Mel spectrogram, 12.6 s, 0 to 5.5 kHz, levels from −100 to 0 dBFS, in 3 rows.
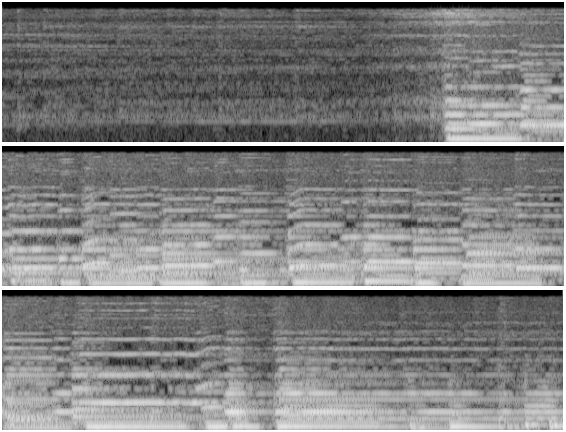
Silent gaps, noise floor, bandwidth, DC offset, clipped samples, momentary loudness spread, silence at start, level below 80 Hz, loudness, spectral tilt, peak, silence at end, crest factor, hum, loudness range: none; -45 dBFS; 5 kHz; under 0.1%; under 0.1%; 6 LU; 2.2 s; -24 dBFS; -18 LUFS; -9 dB/octave; -2 dBFS; 0 s; 16 dB; none; 5 LU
